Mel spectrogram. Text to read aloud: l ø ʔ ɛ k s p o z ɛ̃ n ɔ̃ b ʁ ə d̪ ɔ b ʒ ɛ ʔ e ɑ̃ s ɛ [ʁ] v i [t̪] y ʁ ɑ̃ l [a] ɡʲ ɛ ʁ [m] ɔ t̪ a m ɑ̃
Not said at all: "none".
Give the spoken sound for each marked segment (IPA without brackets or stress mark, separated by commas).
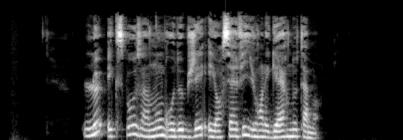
ʁ, d̪, e, n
